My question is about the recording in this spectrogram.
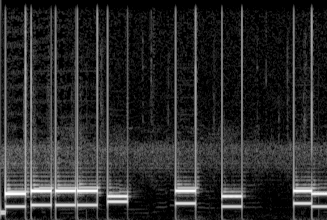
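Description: Telephone keypad tones as a number is dialed to call someone. A quick run of bright, even beeps comes first, then after a pause a few more tones follow in spaced groups.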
